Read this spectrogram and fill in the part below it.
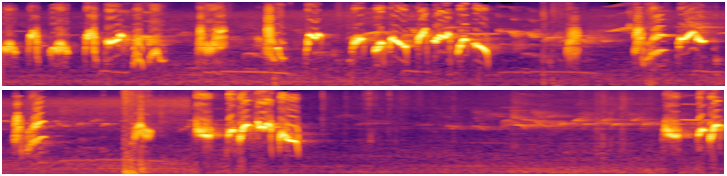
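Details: Caged red-whiskered bulbul singing a doubled song played to teach young birds to copy: rich, bubbly whistled phrases in quick bursts, each a few notes rising and falling, with short pauses; faint background hum.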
